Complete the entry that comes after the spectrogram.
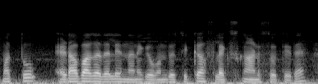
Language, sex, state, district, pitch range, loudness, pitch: Kannada, male, Karnataka, Bangalore, 110-130 Hz, -18 LUFS, 115 Hz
